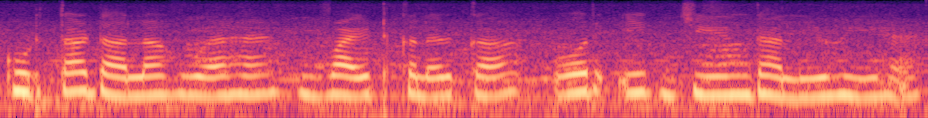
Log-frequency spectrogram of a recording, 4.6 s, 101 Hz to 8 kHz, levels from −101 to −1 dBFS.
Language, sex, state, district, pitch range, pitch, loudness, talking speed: Hindi, female, Punjab, Pathankot, 230-250 Hz, 240 Hz, -14 LUFS, 170 wpm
